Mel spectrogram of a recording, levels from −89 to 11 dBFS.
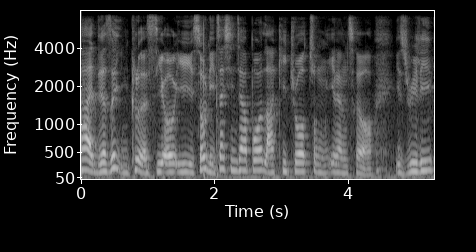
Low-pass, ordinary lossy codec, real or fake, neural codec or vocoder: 7.2 kHz; none; real; none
